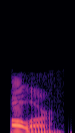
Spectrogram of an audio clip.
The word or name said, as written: Alar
